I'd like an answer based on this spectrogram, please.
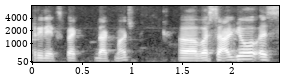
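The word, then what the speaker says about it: Vrsaljko: good you can't really expect that much uh versalio is vasalco how is that that's how you pronounce it yeah so so yeah i think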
